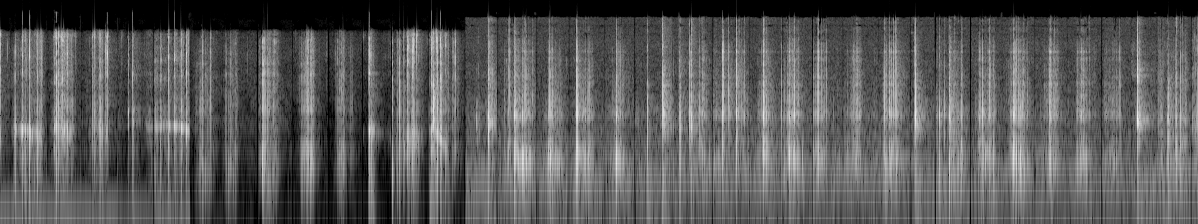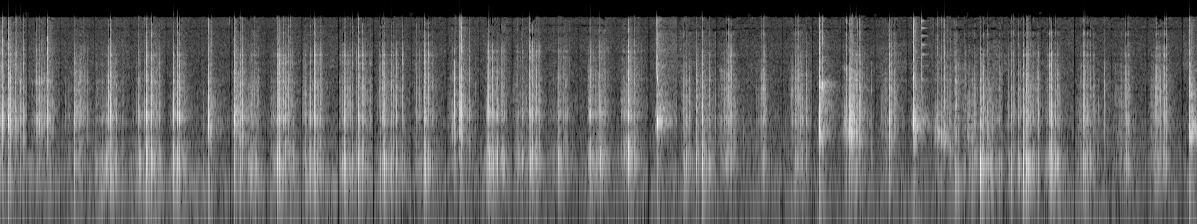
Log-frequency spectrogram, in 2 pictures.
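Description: Close-up chewing of chalk: crisp, rapid crunches, several a second, as the chalk is bitten and ground between the teeth. The recording changes about six seconds in.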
